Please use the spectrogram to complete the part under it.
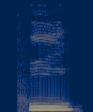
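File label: "pū", chino mandarin; pinyin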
